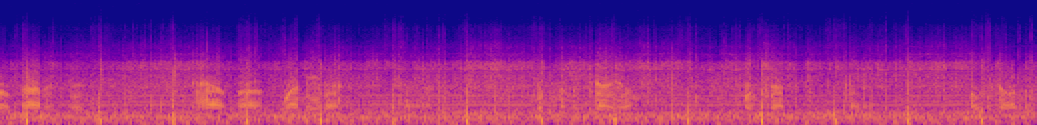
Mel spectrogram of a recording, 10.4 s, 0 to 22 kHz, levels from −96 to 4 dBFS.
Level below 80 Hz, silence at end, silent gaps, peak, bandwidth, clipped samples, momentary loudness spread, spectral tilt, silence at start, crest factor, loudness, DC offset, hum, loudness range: -42 dBFS; 0 s; none; -10 dBFS; 11.5 kHz; under 0.1%; 7 LU; -7 dB/octave; 0 s; 20 dB; -30 LUFS; under 0.1%; none; 2 LU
